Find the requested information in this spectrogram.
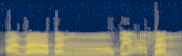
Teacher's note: زال کو نرمی کے ساتھ، اس میں سیٹی کی آواز نہیں آئے گی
